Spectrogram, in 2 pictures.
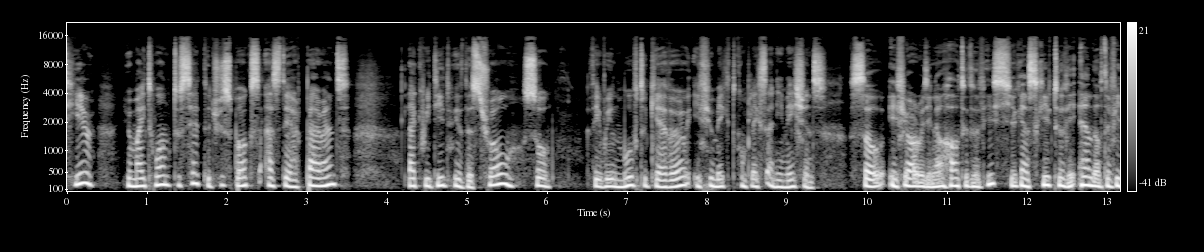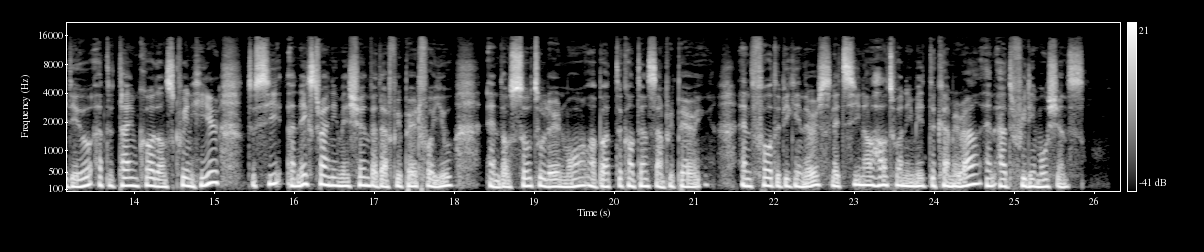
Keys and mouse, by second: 0.0 click, 0.6 g, 5.9 click, 7.1 g, 9.5-10.9 drag, 13.2 click, 13.5 right click, 15.4 click, 15.6 space, 16.8 space, 16.9 click, 17.8 i, 18.6 click, 19.3 space, 22.3 space, 22.4 click, 22.5 space, 23.6 space, 25.0 click, 25.2 click, 25.3 click, 26.1 click.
